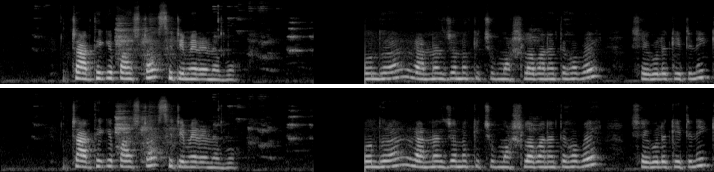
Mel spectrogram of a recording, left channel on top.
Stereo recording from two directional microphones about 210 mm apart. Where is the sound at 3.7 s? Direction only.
15° right (ahead or behind).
